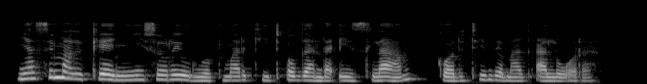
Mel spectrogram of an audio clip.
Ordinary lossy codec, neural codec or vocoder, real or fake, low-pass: none; none; real; 7.2 kHz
